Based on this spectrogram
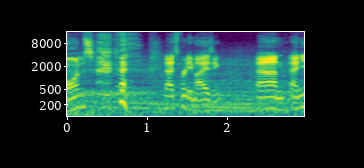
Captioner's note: chuckles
